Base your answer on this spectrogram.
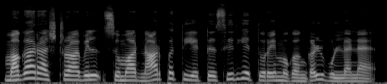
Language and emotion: Tamil, neutral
